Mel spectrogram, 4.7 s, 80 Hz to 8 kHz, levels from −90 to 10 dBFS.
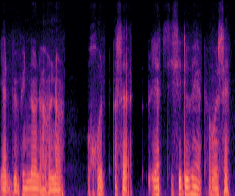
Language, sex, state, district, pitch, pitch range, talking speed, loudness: Assamese, male, Assam, Sonitpur, 105 Hz, 95-115 Hz, 115 wpm, -19 LUFS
